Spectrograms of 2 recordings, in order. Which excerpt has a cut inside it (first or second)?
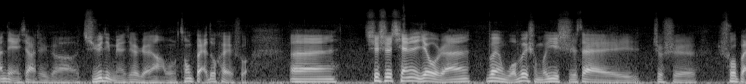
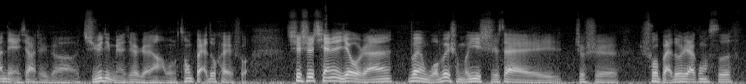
second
